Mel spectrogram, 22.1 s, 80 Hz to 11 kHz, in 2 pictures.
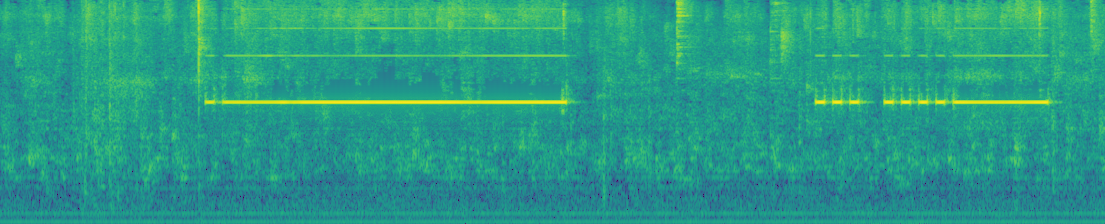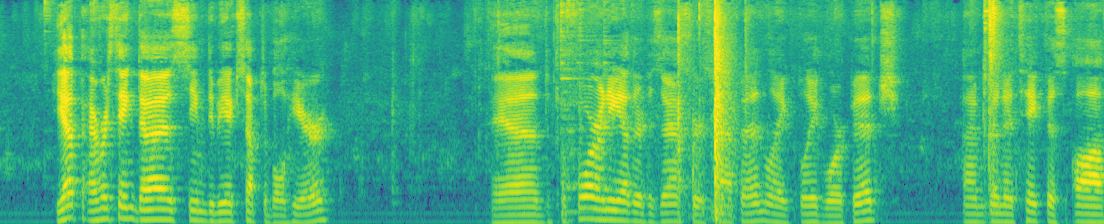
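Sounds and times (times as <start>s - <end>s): continuity meter beeping: 2.0s - 5.8s, 8.1s - 10.6s.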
